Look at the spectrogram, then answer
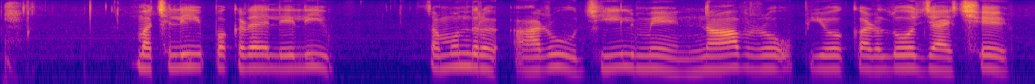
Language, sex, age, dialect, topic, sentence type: Maithili, male, 46-50, Angika, agriculture, statement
